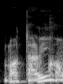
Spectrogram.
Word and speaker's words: Mortal Kombat: Par contre, tu prononces toujours le T à la fin de Mortal Kombat. – Oui, parce que c'est un jeu anglais. – Mortal Kombat.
